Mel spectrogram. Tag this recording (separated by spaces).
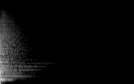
tama velocity multi fuzzy snare sample 13x3 drum sm7b shure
